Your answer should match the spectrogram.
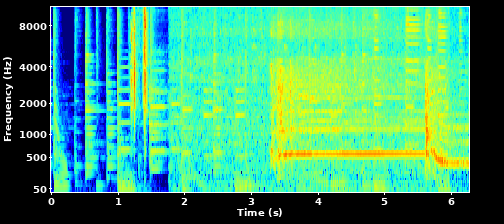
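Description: Short plucked cartoon music notes, then a cartoon mechanical sound effect of a mobile library truck's side panel lifting open: a hissing whir, joined about halfway through by a steady held whine that stops just before the end.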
